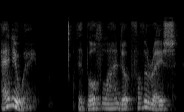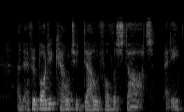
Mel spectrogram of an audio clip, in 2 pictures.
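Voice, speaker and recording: A man telling stories to pre-school children in a simple, deliberate way, often putting questions to his young listeners. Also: mid-range voice, darkish tone, dull audio. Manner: slow, deliberate, addressing small children with questions. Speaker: children's storyteller.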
